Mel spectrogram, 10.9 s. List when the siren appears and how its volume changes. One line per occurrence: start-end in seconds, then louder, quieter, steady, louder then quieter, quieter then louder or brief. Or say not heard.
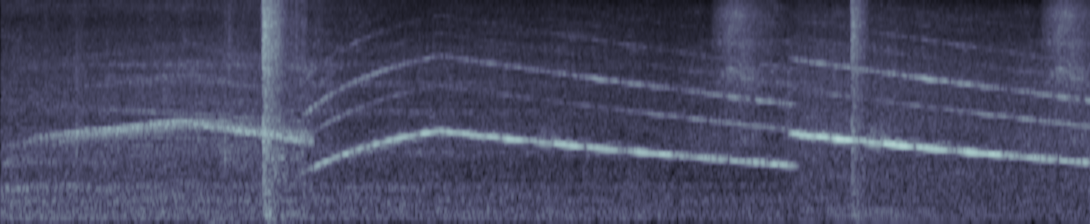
0.2-10.8 louder.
